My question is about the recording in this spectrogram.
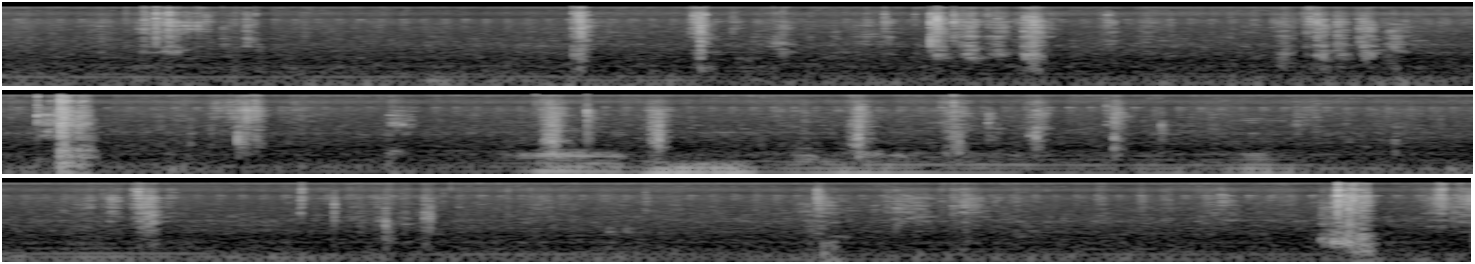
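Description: Plastic parcel wrapping rustling and crackling in short, scattered sounds as it is torn open by hand, with a low hum for a few seconds about halfway through.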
